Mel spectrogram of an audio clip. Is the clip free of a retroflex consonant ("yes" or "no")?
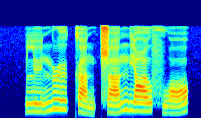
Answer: no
